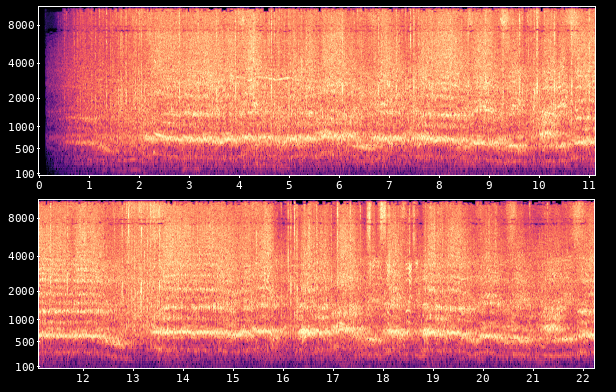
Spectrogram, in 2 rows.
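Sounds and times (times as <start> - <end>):
football fans chanting: 0.4 - 22.2.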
